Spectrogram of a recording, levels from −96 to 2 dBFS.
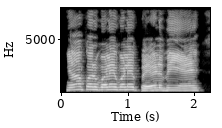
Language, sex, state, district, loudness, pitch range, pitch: Hindi, male, Bihar, Saran, -11 LUFS, 210-255 Hz, 230 Hz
